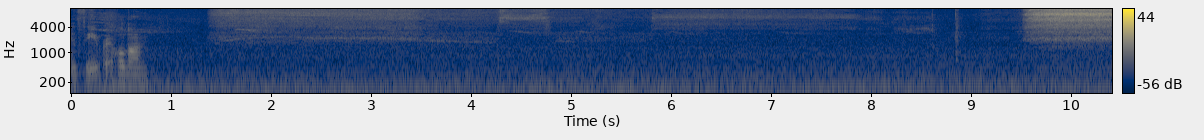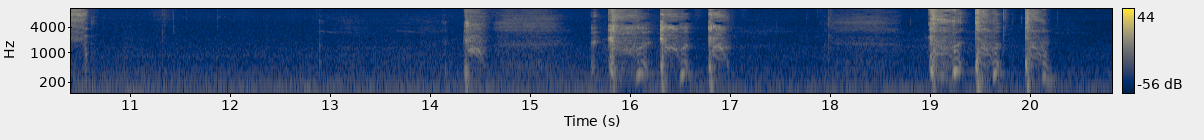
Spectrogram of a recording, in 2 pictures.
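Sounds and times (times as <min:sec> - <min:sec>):
speech: 0:00.0 - 0:01.6
person taking a hissing hit of smoke: 0:01.3 - 0:10.7, 0:14.6 - 0:15.4, 0:18.0 - 0:18.8
person coughing harshly after a hit of smoke: 0:14.3 - 0:14.6, 0:15.6 - 0:17.0, 0:19.0 - 0:20.2.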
